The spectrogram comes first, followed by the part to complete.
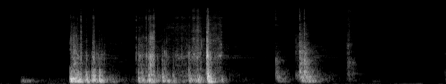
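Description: Close thumps, knocks and rubbing from a camera being handled, turned and set in place, in three bunches about a second apart.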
